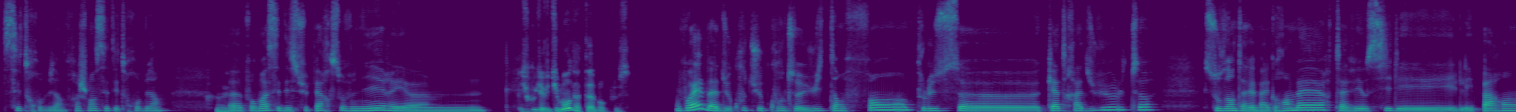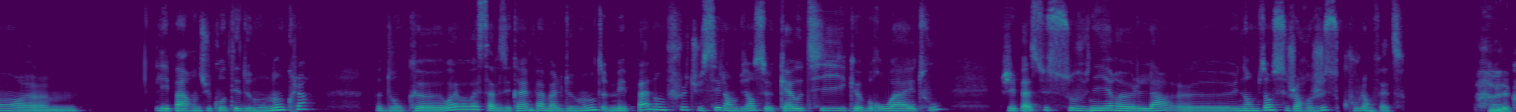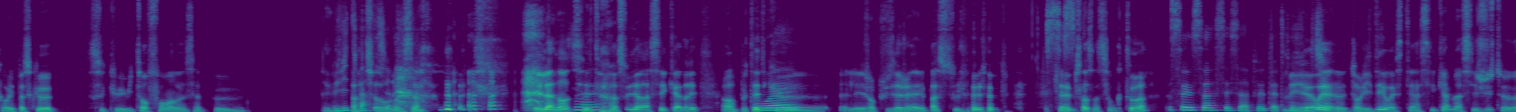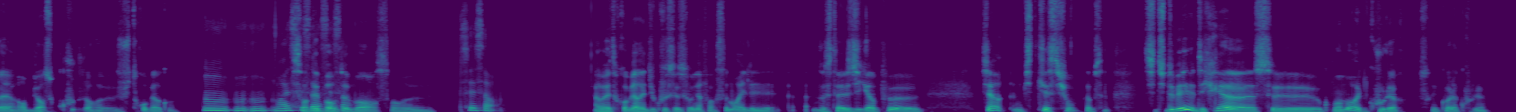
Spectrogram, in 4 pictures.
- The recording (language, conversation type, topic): French, podcast, Quel plat te ramène directement à ton enfance ?
- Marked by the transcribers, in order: drawn out: "hem"; drawn out: "heu"; "Souvent" said as "sousan"; drawn out: "les"; stressed: "là"; laugh; laughing while speaking: "un"; tapping; laughing while speaking: "sou le même"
